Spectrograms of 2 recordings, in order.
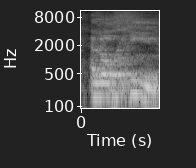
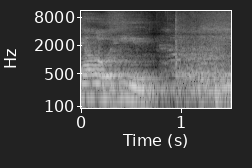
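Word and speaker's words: אֱלֹהִים: And in the Hebrew language, the word for God in the first verse of the Bible is pronounced Elohim. Say Elohim.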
